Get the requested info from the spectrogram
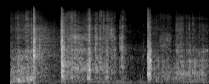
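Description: Skateboard rolling on hard ground, with four sharp cracks of the board striking the ground in under two seconds.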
